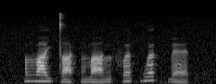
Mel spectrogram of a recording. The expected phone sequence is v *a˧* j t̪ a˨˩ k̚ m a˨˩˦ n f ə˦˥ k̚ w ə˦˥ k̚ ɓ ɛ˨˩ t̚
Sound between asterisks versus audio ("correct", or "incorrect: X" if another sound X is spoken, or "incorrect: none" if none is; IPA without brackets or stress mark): correct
